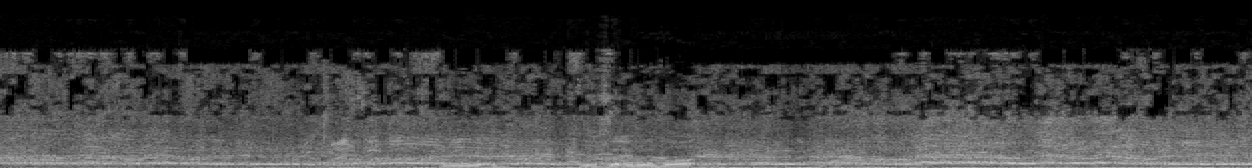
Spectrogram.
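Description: Moroccan football fans celebrate a World Cup win over Belgium with a broad, steady crowd roar and scattered shouts and whoops, while a commentator speaks over the noise.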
